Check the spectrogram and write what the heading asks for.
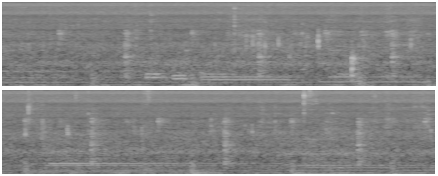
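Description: Faint, scattered ticks and small clicks in a quiet room, with a slightly louder knock about three and a half seconds in as a glass tasting glass is set down on a wooden board.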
